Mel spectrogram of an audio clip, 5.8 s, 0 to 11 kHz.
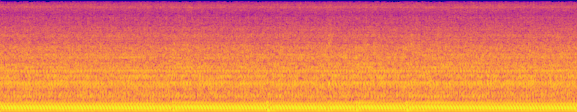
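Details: Craftsman 5000-watt generator outdoors after a cold start, at full governed speed with no load (only an LED bulb plugged in): a constant, even drone with a steady low-pitched beat, no hunting or surging; normal healthy no-load run.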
